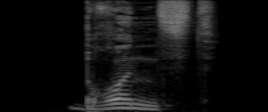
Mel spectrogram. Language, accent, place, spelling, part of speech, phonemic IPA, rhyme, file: German, Germany, Berlin, Brunst, noun, /brʊnst/, -ʊnst, De-Brunst.ogg
- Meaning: 1. heat, rut (sexual excitement of animals) 2. sexual arousal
